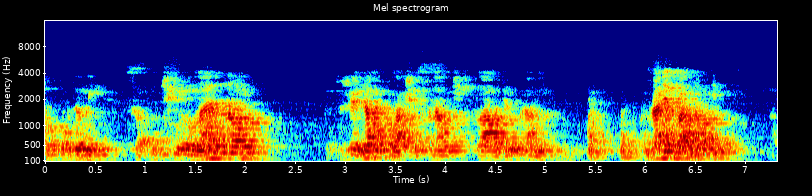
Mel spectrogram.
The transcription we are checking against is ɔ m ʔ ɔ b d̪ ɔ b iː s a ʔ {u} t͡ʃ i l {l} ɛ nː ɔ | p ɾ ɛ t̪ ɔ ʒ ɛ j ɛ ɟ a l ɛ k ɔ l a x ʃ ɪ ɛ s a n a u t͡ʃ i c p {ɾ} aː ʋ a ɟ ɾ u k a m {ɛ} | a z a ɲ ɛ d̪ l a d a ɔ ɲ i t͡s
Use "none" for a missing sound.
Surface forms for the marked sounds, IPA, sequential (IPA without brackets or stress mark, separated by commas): u, l, l, i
